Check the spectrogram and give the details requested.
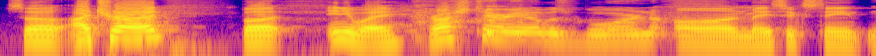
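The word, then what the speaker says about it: Roch Thériault: But the Ant Hill Kids cult was under the leadership of Rosh Theriault, which is spelled like Thoreau or Theriault, and Rosh is spelled like R-O-C-H. So it's a little confusing. But it's like T-H-E with an accent, R-I-A-U-L-T.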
